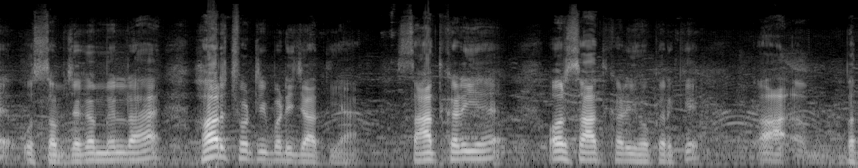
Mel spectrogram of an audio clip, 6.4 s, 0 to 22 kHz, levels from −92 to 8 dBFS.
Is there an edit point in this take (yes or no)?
no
